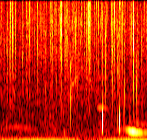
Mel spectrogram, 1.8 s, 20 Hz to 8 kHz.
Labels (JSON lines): {"label": "biophony", "recorder": "SoundTrap 300"}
